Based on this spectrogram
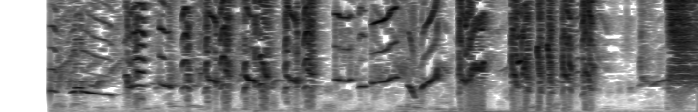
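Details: Oriental magpie-robin singing a rich, varied song: clear whistled notes, rising and falling slurs, and bursts of harsh buzzy, scratchy phrases in quick succession, with short pauses between phrases.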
